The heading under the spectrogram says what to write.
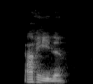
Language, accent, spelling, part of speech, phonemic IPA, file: French, France, aride, adjective, /a.ʁid/, LL-Q150 (fra)-aride.wav
- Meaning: 1. arid (very dry) 2. dry (free from or lacking embellishment or sweetness)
